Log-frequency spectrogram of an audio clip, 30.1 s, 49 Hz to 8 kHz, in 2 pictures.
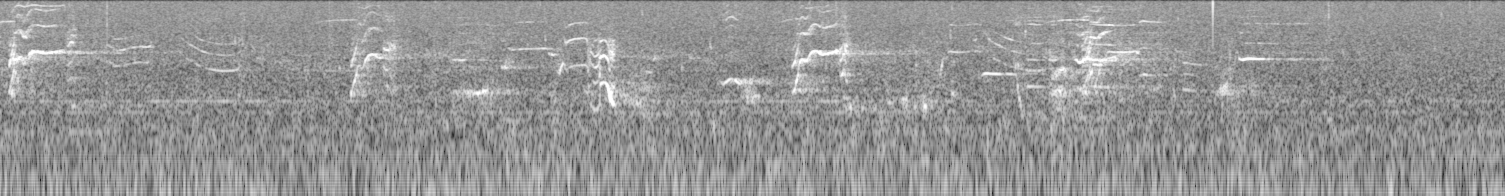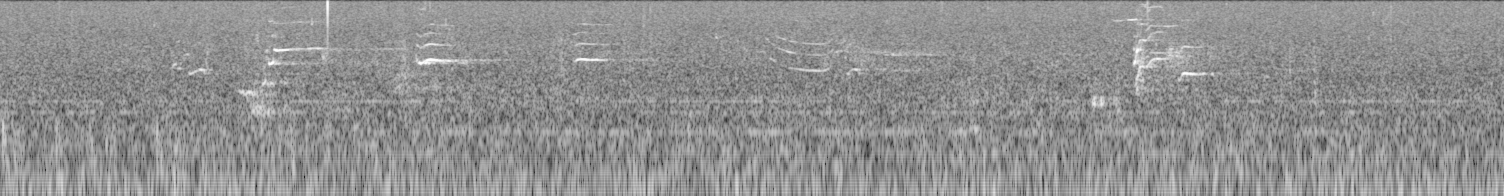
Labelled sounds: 0.0	1.5	killer whale, offshore, 0.57 to 8.0 kHz
1.8	2.6	killer whale, offshore, 1.1 to 3.4 kHz
3.2	4.2	killer whale, offshore, 0.50 to 7.3 kHz
4.5	6.3	killer whale, offshore, 0.36 to 4.9 kHz
7.1	8.7	killer whale, offshore, 0.32 to 7.4 kHz
9.4	13.3	killer whale, offshore, 0.32 to 7.2 kHz
16.7	18.5	killer whale, offshore, 0.30 to 4.8 kHz
19.0	19.8	killer whale, offshore, 0.77 to 4.5 kHz
20.7	21.3	killer whale, offshore, 1.4 to 4.5 kHz
22.6	23.5	killer whale, offshore, 1.1 to 3.4 kHz
26.2	27.3	killer whale, offshore, 0.55 to 6.8 kHz

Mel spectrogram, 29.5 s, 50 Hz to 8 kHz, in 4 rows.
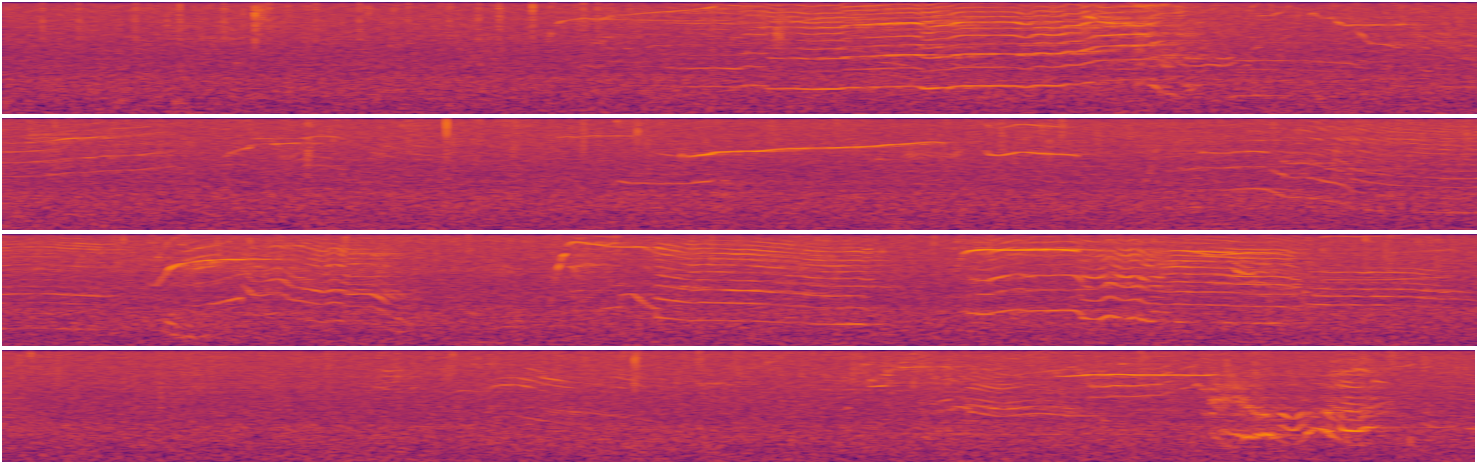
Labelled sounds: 2.8	8.3	killer whale, Bigg's (transient), 1.2 to 7.7 kHz
10.2	16.8	killer whale, Bigg's (transient), 0.81 to 7.9 kHz
17.6	19.2	killer whale, Bigg's (transient), 1.2 to 6.8 kHz
19.5	22.2	killer whale, Bigg's (transient), 0.78 to 7.8 kHz
24.5	25.0	killer whale, Bigg's (transient), 3.0 to 4.1 kHz
26.8	29.1	killer whale, Bigg's (transient), 0.78 to 5.1 kHz

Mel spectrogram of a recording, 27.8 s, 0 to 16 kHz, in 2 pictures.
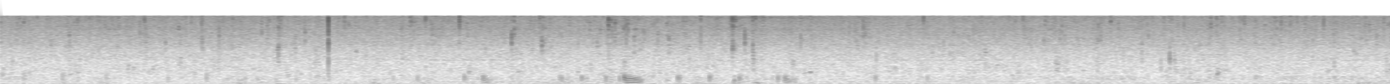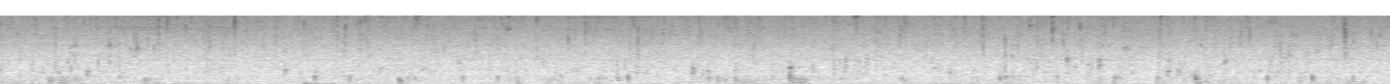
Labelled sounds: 5.9	6.6	fish, groan, 0 to 0.91 kHz

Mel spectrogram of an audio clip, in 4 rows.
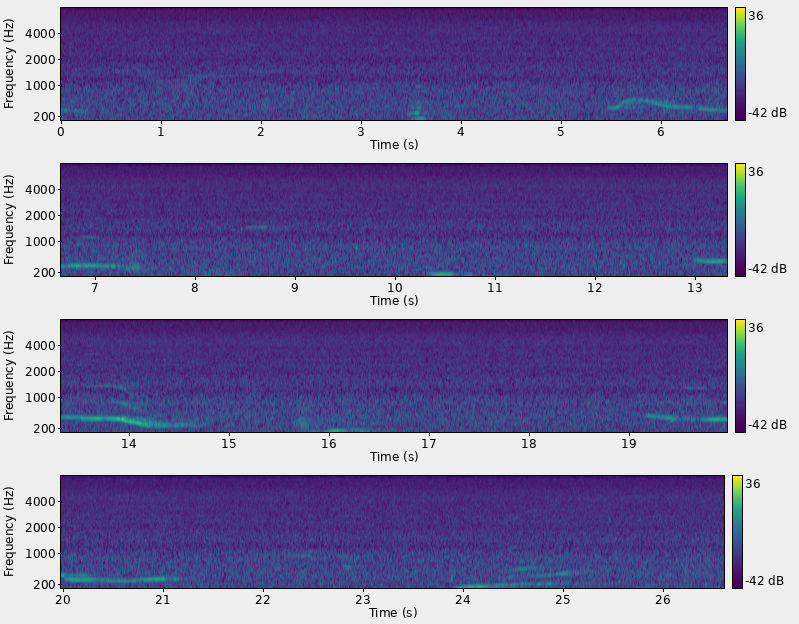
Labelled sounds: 0.8	1.5	humpback whale, 0.88 to 1.3 kHz
8.5	8.8	humpback whale, 1.3 to 1.5 kHz
13.5	14.1	humpback whale, 1.1 to 1.4 kHz
22.3	22.5	humpback whale, 0.84 to 1.1 kHz

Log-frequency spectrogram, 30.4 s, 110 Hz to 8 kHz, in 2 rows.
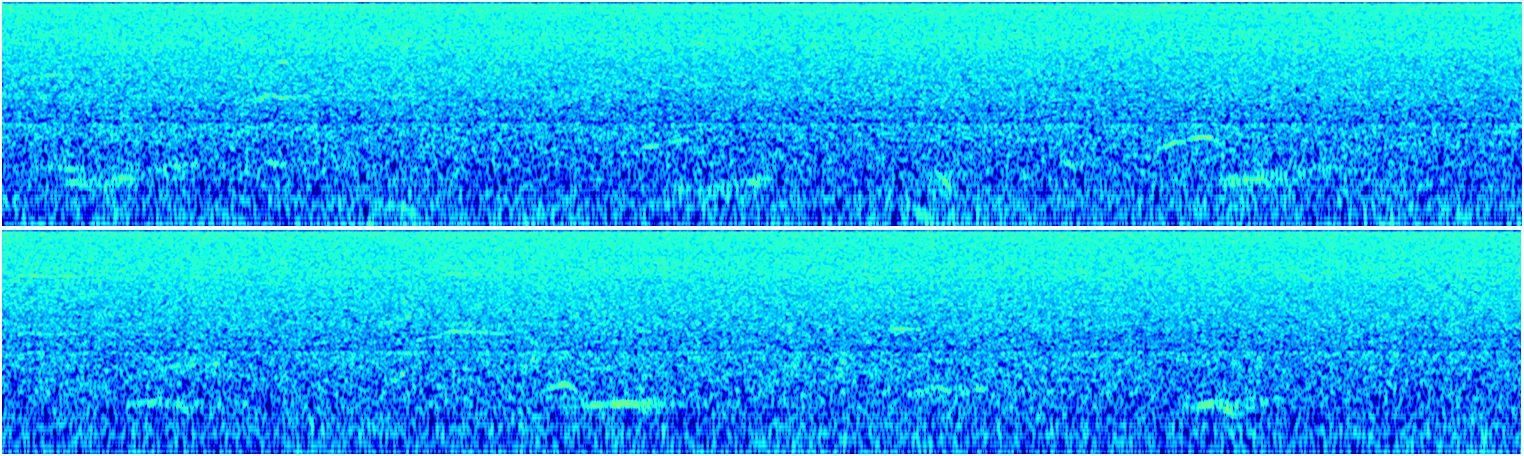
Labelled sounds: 19.6	19.9	humpback whale, 1.1 to 1.2 kHz
24.1	24.3	humpback whale, 1.1 to 1.3 kHz

